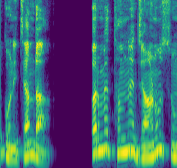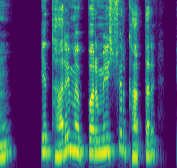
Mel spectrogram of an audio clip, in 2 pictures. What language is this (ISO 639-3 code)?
bgc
